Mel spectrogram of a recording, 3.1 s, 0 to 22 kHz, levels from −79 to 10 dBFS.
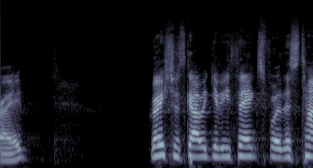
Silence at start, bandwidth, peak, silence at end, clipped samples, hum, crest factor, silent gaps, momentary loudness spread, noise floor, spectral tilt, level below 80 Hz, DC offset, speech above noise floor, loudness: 0 s; 15.5 kHz; -2 dBFS; 0 s; under 0.1%; none; 22 dB; none; 6 LU; -78 dBFS; -3.5 dB/octave; -70 dBFS; under 0.1%; 55 dB; -22 LUFS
